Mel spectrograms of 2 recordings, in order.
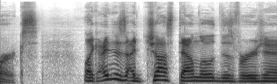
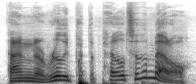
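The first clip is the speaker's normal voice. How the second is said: ordinary talk, nothing marked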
